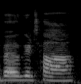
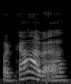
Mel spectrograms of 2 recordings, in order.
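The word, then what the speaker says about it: Bogata: um bagada texas and i was calling it bogota and uh somebody that actually lives there commented says bagata so there you go now you know in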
